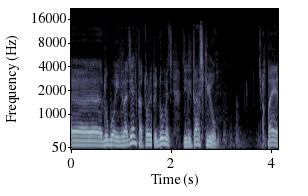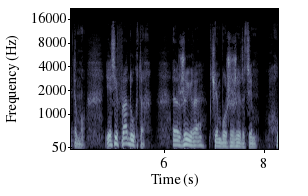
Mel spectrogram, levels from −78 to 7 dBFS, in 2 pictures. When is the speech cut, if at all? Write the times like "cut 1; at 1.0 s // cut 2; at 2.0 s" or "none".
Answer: cut 1; at 1.6 s // cut 2; at 6.1 s // cut 3; at 6.8 s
